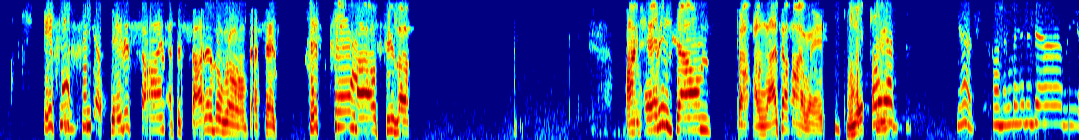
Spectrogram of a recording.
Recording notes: Taking your phone calls and chat quests/comments.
